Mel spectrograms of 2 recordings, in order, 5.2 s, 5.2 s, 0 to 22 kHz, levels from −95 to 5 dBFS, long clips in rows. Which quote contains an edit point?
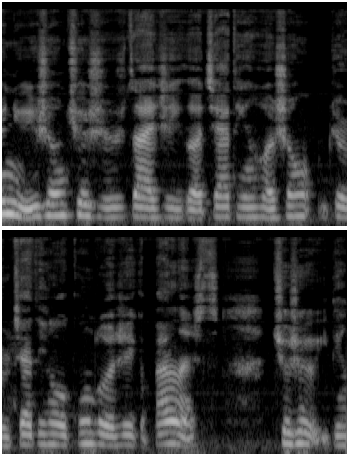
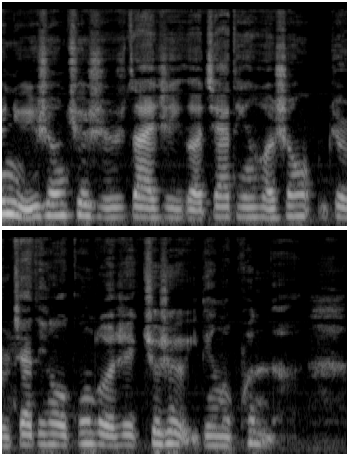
second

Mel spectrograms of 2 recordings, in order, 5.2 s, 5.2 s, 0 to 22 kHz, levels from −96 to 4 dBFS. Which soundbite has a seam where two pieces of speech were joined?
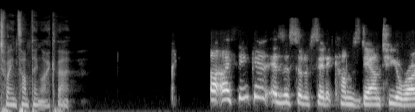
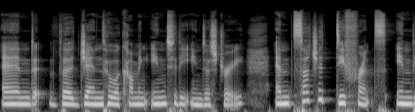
second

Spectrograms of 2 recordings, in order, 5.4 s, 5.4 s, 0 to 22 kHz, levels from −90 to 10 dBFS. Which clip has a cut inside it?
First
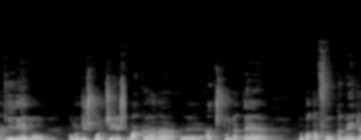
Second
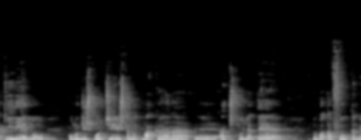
first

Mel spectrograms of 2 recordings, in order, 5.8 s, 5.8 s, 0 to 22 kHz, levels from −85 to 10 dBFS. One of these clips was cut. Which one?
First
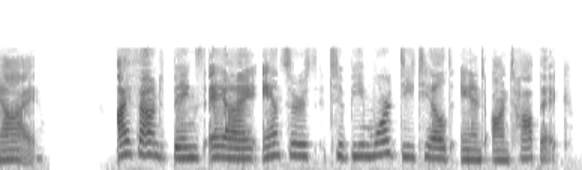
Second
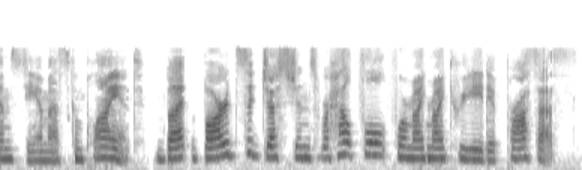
second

